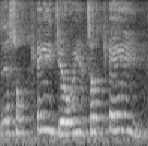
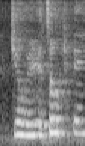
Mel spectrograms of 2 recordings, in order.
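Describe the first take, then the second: First: Put-on high, gentle hushing of a baby; soothing baby. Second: High, firmer comforting coo; reassuring baby. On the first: Parent soothing a screaming baby. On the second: Retold or imitated. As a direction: reassure him brightly and clearly. Parent soothing baby after cleanup.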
